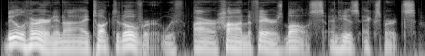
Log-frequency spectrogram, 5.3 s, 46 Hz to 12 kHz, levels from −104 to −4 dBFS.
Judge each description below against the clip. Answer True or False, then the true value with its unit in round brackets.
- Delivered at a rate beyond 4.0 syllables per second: False (3.9 syllables/s)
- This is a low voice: True (95 Hz)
